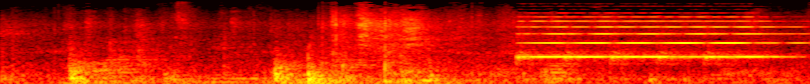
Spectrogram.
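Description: Boxing gym round-timer buzzer sounding one steady electronic tone for about a second and a half, starting a little past halfway, signalling the end of a round. Before it come a couple of sudden thuds.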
